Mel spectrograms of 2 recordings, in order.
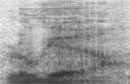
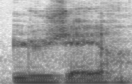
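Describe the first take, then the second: First: The name is pronounced with German sounds. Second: The name is pronounced with French sounds. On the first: The speaker calls it right. "Je pense que là j'ai bon" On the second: The speaker calls it wrong. "je disais avant"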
